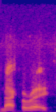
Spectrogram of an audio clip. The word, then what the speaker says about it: McElrea: know why who knows maybe just my family always pronounced it wrong all these years no it's just stuck like that but my family is known as McElroy and your family names knows McElroy right you would know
